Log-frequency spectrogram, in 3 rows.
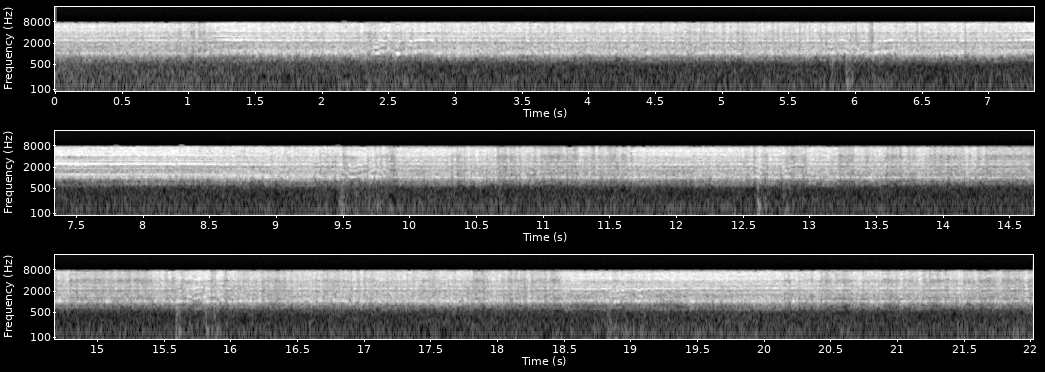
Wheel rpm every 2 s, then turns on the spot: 160, 160, 160, 160, 160, 160, 160, 160, 160, 160, 140.
none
